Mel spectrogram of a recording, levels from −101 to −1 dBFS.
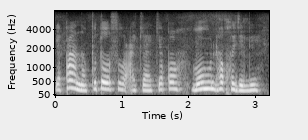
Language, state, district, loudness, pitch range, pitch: Sumi, Nagaland, Kohima, -15 LUFS, 190-230 Hz, 210 Hz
